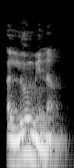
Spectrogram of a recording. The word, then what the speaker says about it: aluminum: difference in spelling too Brits call it aluminium aluminium it's a light silvery gray metal used in a variety of products such as tins foils and kitchen utensils in the US it becomes aluminum aluminum interesting don't you think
